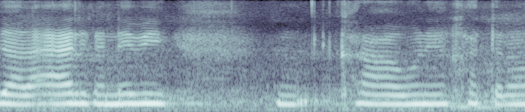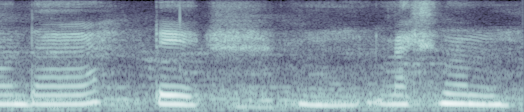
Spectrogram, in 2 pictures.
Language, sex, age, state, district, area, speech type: Dogri, female, 18-30, Jammu and Kashmir, Reasi, rural, spontaneous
